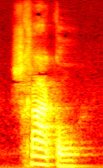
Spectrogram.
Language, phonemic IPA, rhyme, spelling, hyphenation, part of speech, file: Dutch, /ˈsxaː.kəl/, -aːkəl, schakel, scha‧kel, noun / verb, Nl-schakel.ogg
- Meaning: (noun) 1. shackle (chain shackle) 2. link of a chain 3. link, connection 4. association, contact; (verb) inflection of schakelen: first-person singular present indicative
